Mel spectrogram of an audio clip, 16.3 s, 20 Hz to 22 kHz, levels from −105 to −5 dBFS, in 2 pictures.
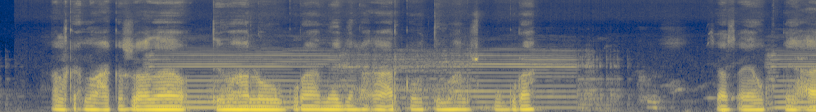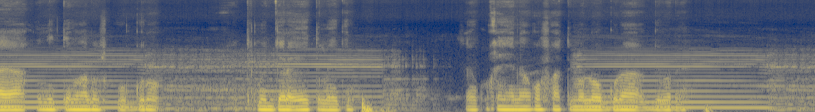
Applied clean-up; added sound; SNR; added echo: none; Bowed string instrument; 13 dB; none.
